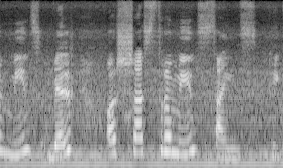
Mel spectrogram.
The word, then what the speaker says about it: शास्त्र: तो यहाँ पे बोला है अर्थ क्या होता है, मीन्स वेल्थ, और शस्त्र मीन्स साइंस, ठीक है, शास्त्र, एक्चुअली शस्त्र नहीं शास्त्र।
